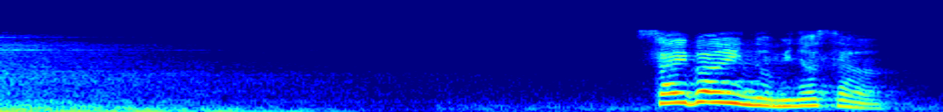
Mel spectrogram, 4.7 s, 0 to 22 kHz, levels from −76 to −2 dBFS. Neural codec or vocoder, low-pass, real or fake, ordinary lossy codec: none; 7.2 kHz; real; MP3, 48 kbps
